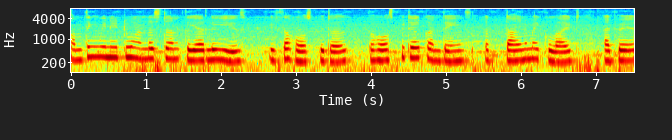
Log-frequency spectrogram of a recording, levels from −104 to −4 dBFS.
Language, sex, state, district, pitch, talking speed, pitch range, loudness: English, female, Chandigarh, Chandigarh, 235 Hz, 150 wpm, 225-260 Hz, -15 LUFS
